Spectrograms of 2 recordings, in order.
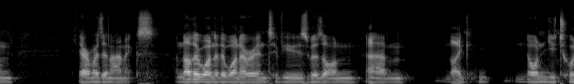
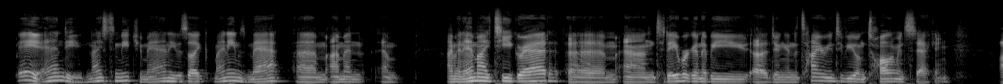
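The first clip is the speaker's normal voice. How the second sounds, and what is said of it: Terrible put-on American accent. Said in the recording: “I'm going to put on a terrible American accent now”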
